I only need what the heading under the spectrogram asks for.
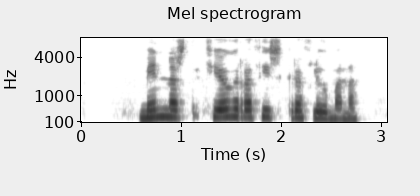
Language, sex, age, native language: Icelandic, female, 40-49, Icelandic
